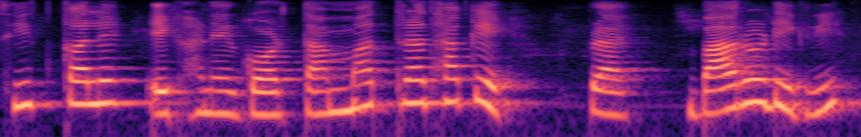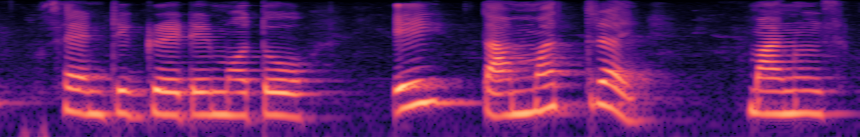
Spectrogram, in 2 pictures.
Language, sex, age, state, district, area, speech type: Bengali, female, 18-30, West Bengal, Jhargram, rural, spontaneous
